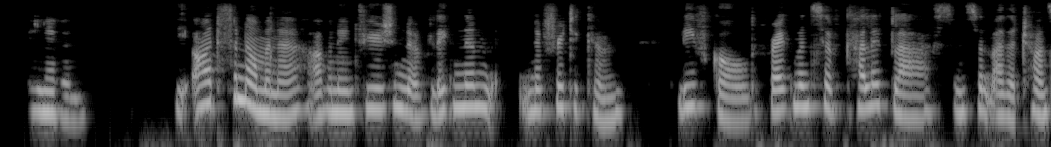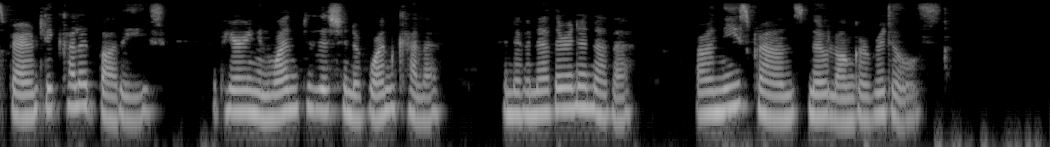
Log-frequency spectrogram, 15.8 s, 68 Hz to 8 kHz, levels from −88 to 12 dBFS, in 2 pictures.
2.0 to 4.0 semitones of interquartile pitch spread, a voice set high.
Yes: average, 3.5 semitones; high, 210 Hz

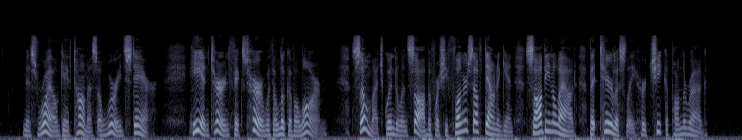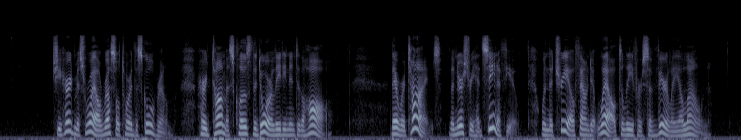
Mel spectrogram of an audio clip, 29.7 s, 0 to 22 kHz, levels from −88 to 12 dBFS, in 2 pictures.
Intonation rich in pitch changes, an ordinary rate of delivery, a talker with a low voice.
No: wide, 7.1 semitones; average, 150 wpm; medium, 160 Hz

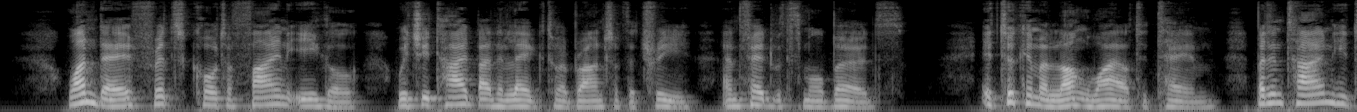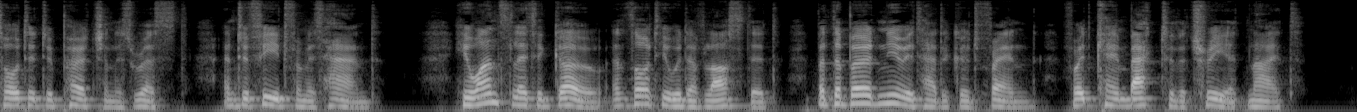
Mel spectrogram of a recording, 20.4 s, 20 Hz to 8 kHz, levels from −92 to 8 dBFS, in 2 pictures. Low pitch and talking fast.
Yes: low, 130 Hz; fast, 235 wpm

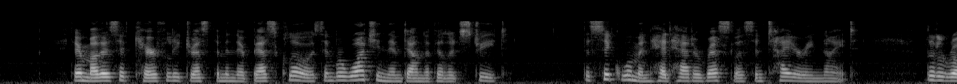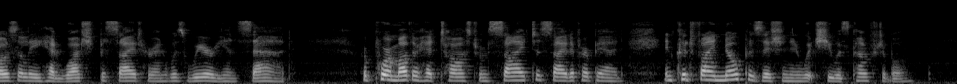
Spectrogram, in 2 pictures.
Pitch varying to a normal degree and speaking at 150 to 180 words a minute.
No: average, 3.0 semitones; average, 190 wpm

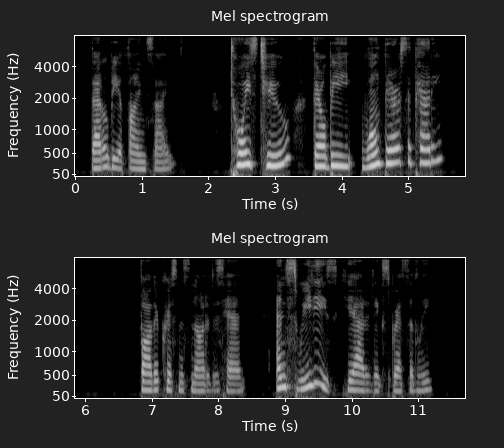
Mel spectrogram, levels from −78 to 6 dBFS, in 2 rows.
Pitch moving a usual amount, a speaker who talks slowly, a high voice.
No: wide, 7.3 semitones; slow, 115 wpm; high, 195 Hz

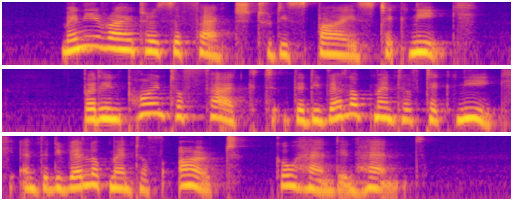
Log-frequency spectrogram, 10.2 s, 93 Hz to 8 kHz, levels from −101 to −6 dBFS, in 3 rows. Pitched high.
Yes: high, 235 Hz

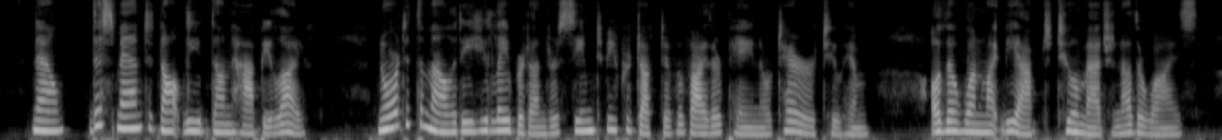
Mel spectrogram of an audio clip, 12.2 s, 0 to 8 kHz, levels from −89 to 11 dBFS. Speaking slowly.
No: average, 170 wpm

